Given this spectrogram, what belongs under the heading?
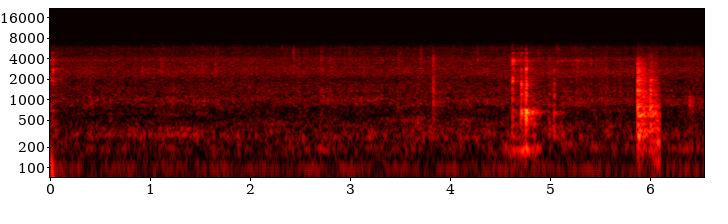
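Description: Ivy gourd (dondakaya) pieces frying in a pan for an Andhra-style fry: a quiet, continuous close sizzle with two brief louder bursts of stirring and scraping near the end, no voices.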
